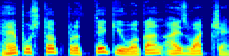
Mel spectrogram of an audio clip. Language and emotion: Goan Konkani, neutral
